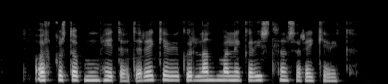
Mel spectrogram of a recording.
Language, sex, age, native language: Icelandic, female, 40-49, Icelandic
